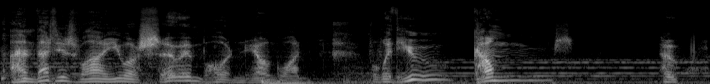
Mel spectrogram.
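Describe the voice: A man's put-on character voice, fairly high in pitch, broken by long, frequent pauses over clear music in the background. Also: fairly slow pace.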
